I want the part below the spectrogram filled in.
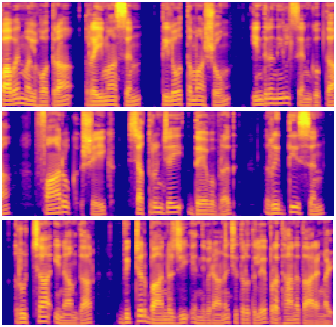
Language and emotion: Malayalam, neutral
